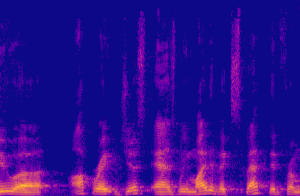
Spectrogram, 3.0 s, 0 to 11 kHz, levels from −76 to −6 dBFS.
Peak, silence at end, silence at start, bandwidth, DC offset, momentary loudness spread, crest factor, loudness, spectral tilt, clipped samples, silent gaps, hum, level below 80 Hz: -10 dBFS; 0 s; 0 s; 11 kHz; under 0.1%; 10 LU; 18 dB; -29 LUFS; -5.5 dB/octave; under 0.1%; none; none; -74 dBFS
